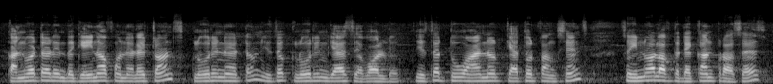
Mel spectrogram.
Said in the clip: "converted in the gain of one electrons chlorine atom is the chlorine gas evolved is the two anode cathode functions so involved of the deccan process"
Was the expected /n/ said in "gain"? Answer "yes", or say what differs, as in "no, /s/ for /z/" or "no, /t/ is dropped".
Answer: yes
